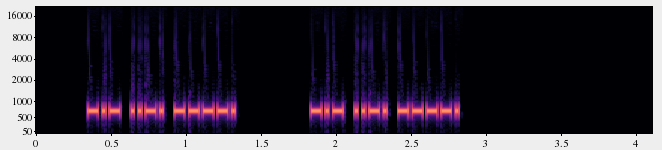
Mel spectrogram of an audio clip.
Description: Morse code, heard as a keyed tone, about 50 wpm, 700 Hz. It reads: KF9 KF9
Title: USA Call Sign Prefixes - Repeated 2x - 50wpm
